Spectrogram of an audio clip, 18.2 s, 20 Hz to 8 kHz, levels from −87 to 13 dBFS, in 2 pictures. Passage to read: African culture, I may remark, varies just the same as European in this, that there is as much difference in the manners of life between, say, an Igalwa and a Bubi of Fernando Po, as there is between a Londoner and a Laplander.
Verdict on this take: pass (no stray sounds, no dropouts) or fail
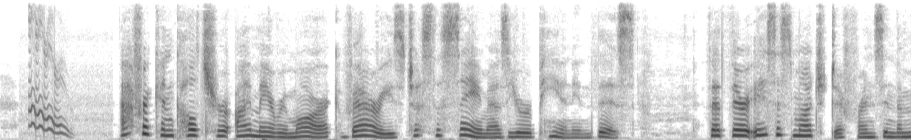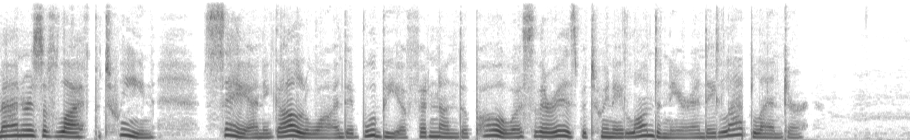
fail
